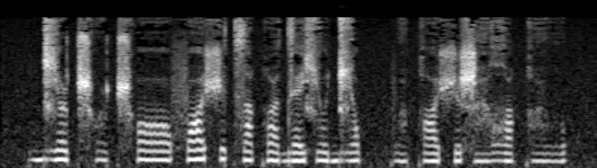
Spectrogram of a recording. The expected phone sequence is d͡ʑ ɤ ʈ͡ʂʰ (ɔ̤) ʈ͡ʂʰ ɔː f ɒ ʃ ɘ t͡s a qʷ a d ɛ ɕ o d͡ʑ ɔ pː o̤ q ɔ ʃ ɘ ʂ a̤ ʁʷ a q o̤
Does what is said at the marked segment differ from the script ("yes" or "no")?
no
